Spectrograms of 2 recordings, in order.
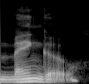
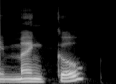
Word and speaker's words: mango: But if you pronounce it incorrectly and you say manko... – That's a vagina. – Like with a K instead of a G.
